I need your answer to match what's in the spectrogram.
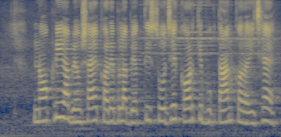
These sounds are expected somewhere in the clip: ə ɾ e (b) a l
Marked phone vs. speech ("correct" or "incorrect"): correct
